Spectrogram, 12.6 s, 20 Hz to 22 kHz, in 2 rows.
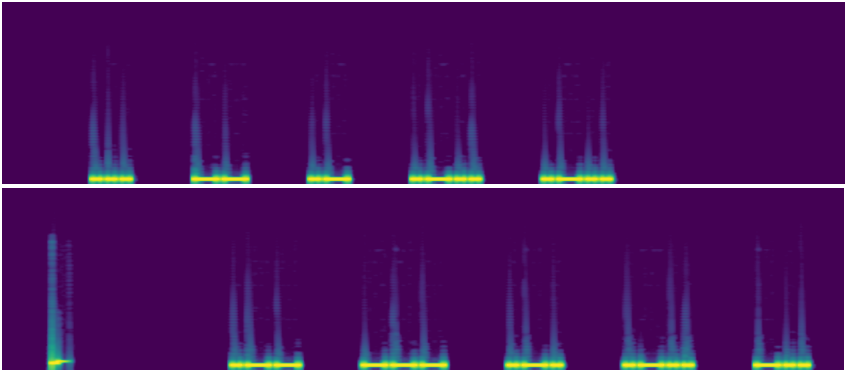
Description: Morse code, heard as a keyed tone, about 22 wpm, spaced as for 13 wpm, 700 Hz. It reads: SMALL WORLD
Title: 3x Character Spacing - Top 200 Words - 22wpm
